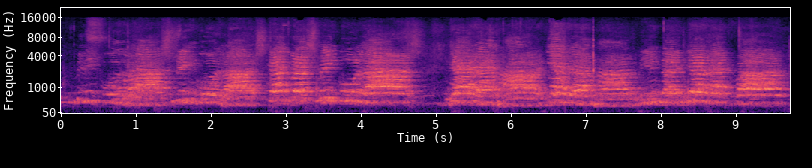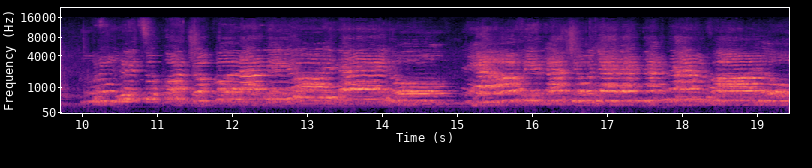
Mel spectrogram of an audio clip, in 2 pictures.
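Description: A group of young children singing a song together, in phrases broken by short pauses about every five seconds.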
